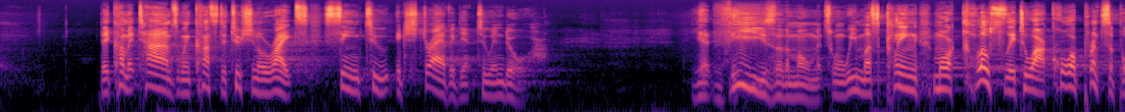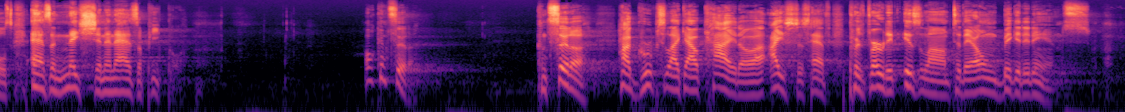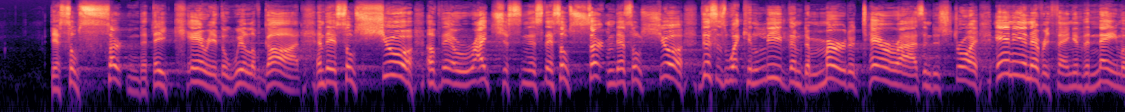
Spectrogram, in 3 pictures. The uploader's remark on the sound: in the Memorial Church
